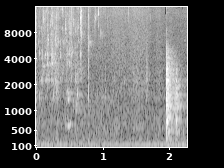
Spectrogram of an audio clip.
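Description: Faint splashing of water poured from a small glass bowl into an empty stainless steel saucepan, then a single sharp clink near the end as the glass bowl is set down on the stone countertop.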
